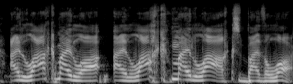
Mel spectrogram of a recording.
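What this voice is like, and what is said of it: Put-on Boston accent. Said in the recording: “I'm doing it with a Boston accent.”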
